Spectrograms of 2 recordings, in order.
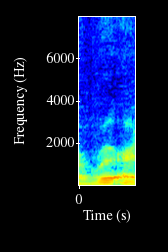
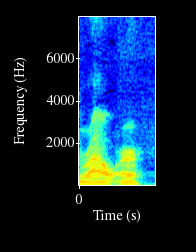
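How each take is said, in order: First: "router" with an "oo" vowel, as in food; router as ROO-ter. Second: "router" with an "ow" vowel, as in cow; router as ROW-ter. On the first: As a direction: say "router" to rhyme with shooter. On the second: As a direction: say "router" to rhyme with doubter. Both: Shown as a demonstration. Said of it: "depending on how you like to pronounce it".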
